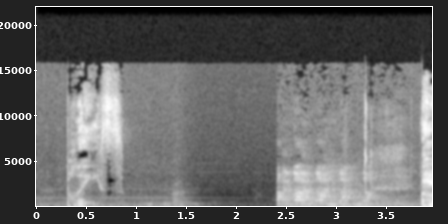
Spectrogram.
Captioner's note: audience laughing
